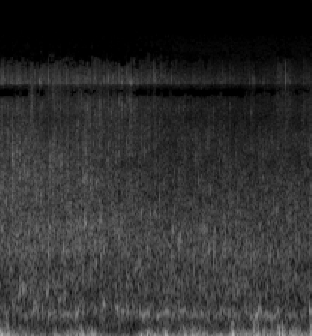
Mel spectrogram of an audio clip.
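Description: Wind buffeting the microphone in irregular low rumbles, over a steady rushing hiss.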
